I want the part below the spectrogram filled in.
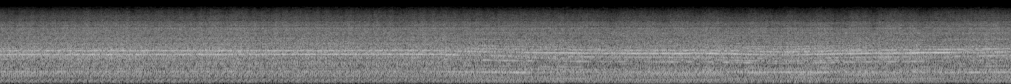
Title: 2011 BMW X5 35D bad idler pulley.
